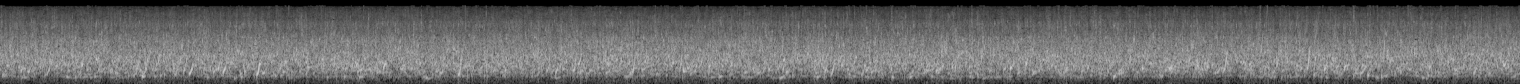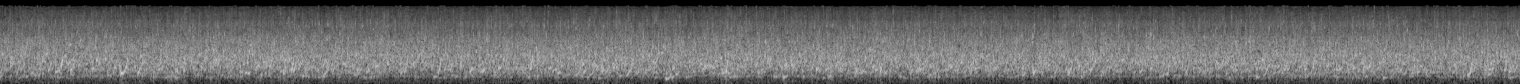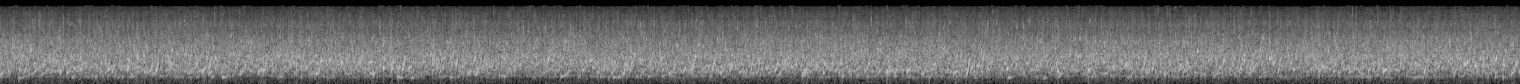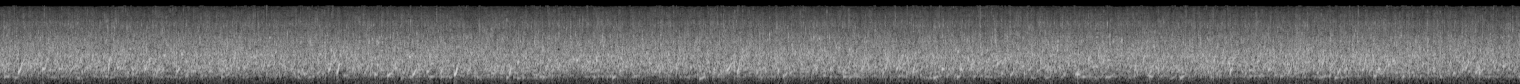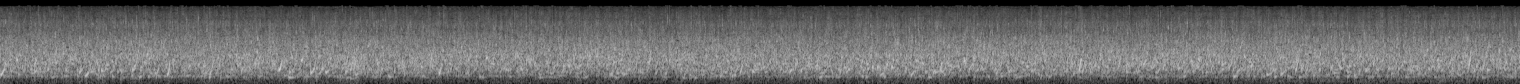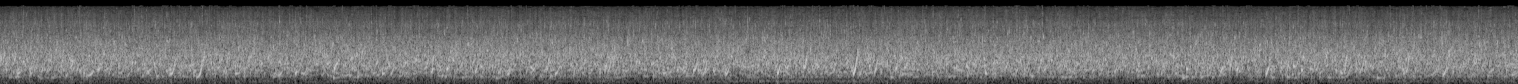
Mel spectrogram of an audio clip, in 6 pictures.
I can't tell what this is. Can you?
A loopable stereo field-recording of a mountain stream, no birds or other sounds. Rode NT-4 > FEL battery pre-amp > Zoom H2 line in.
